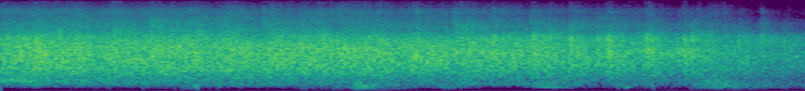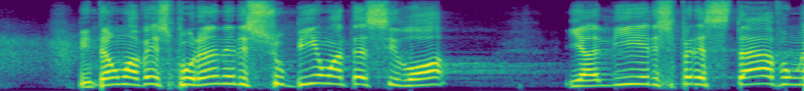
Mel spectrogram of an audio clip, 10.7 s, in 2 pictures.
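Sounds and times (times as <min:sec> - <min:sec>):
audience applause: 0:00.0 - 0:05.8
speech: 0:05.9 - 0:08.4, 0:09.2 - 0:10.7.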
